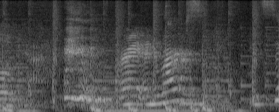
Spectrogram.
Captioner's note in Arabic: يضحك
